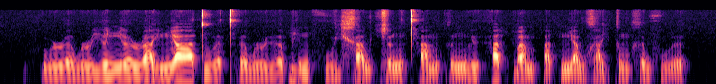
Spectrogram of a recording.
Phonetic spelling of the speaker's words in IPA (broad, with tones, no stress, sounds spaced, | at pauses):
h u˨˩˨ ɹ ə˨˩ w ɹ i˧ ə̯ ɲ əː˧ ɹ a˨˩ j ɲ aː˧ t̪ u˨˩˦ ə̯ t̪ʰ ə˨˩ w ɹ ɨ˧˥ ə̯ ɓ i˧ m f u˨˩˦ j x a˨˩ w c ə˨˩˦ ŋ t̪ʰ a˨˩ m k ə˨˩˨ ŋ l ɨ˧ h a˦˥ t̚ ɓ a˨˩˨ m ʔ a˨˩ t̚ ɲ a˨˩ w ɣ a˨˩˦ j k ə˨˩ m x ə˧˥ w f u˨˩˨ ə̯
